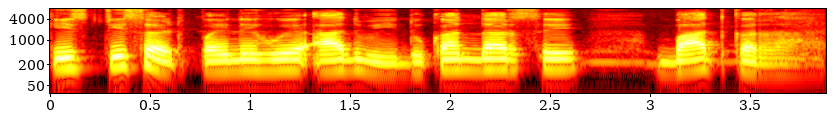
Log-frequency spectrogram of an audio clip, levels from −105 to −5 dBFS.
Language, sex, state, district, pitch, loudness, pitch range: Hindi, male, Maharashtra, Gondia, 145 Hz, -17 LUFS, 135-155 Hz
